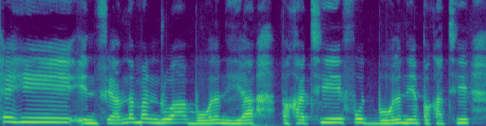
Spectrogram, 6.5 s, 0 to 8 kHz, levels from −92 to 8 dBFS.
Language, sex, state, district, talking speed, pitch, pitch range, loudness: Mizo, female, Mizoram, Aizawl, 150 wpm, 220 Hz, 200-245 Hz, -12 LUFS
